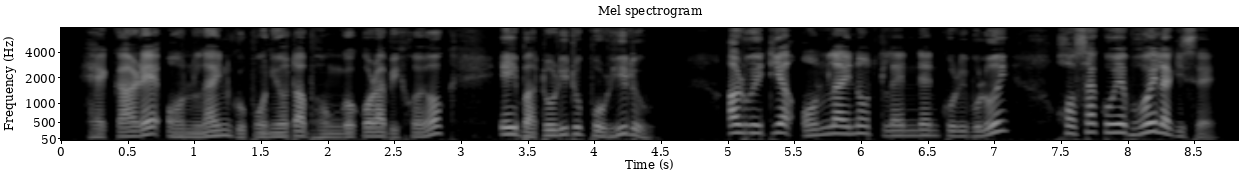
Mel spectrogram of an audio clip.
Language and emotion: Assamese, fearful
